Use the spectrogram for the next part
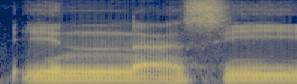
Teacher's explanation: Sebelumnya ada harokat kasroh, maka huruf yang memiliki harokat kasroh ini dibaca panjang, sehingga si dibaca panjang. Mad tabi'i panjang 2 harokat.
